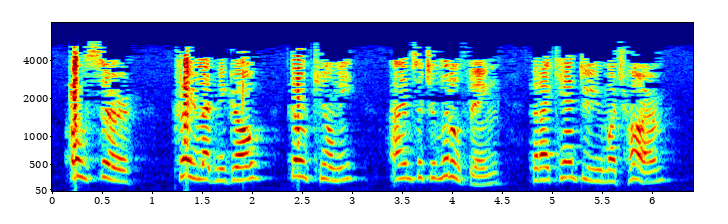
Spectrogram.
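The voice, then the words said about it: Weak, whimpering little voice. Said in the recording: “The flea, terrified, whimpered in a weak little voice”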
